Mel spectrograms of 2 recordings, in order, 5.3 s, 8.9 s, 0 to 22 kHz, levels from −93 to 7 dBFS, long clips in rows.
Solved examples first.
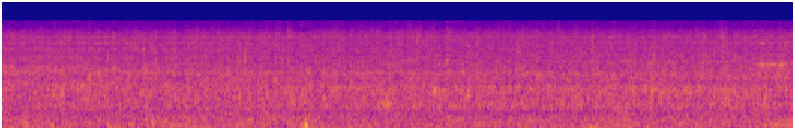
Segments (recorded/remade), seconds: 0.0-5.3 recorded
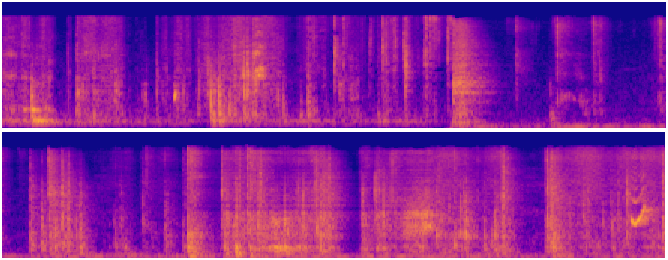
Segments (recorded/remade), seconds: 0.0-5.7 recorded; 5.7-7.3 remade; 7.3-8.9 recorded

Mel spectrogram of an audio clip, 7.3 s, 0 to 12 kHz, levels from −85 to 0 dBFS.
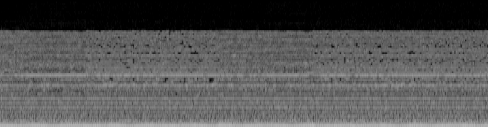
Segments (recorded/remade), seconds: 0.0-1.3 remade; 1.3-3.3 recorded; 3.3-4.7 remade; 4.7-7.3 recorded

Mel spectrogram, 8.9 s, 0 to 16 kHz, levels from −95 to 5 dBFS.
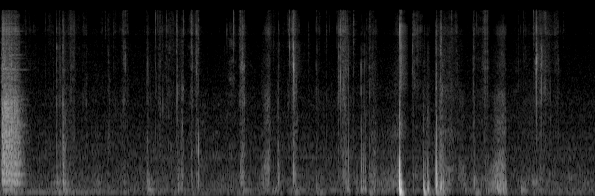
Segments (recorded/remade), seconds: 0.0-7.3 recorded; 7.3-8.0 remade; 8.0-8.9 recorded

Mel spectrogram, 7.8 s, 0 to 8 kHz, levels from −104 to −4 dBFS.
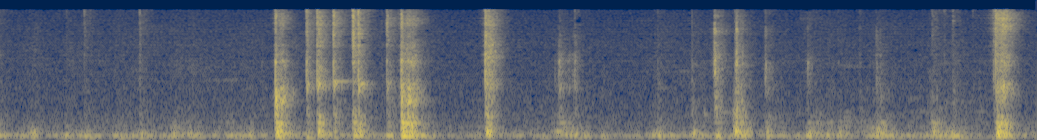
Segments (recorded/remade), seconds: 0.0-7.8 remade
